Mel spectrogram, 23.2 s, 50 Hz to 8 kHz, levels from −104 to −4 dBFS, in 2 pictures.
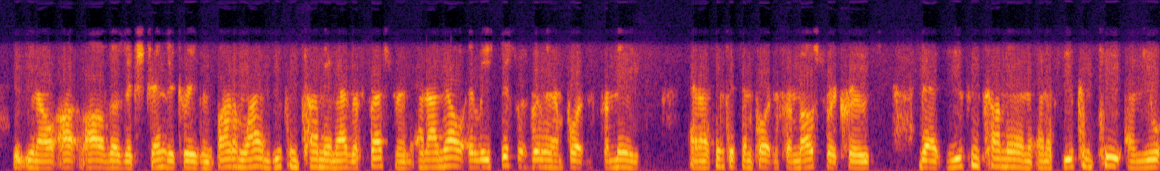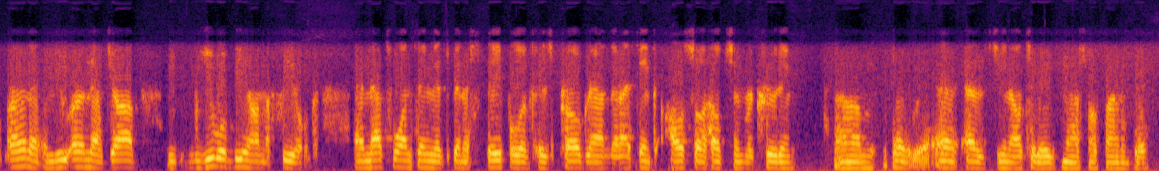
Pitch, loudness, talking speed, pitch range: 120 Hz, -19 LUFS, 220 wpm, 110-130 Hz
